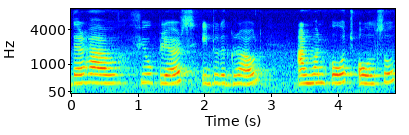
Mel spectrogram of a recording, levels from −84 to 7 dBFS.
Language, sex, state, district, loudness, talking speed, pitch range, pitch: English, female, Punjab, Kapurthala, -16 LUFS, 135 wpm, 260-280 Hz, 270 Hz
